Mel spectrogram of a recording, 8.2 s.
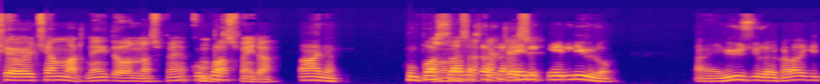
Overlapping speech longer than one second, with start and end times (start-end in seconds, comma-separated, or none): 4.3-5.5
